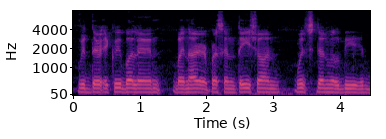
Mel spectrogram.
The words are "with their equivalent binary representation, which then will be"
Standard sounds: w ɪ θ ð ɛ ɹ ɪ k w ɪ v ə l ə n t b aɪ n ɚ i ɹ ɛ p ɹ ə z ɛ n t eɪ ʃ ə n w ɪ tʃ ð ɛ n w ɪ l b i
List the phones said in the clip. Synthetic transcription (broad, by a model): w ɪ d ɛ ɹ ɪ k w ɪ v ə l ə n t b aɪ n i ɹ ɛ p ɹ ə s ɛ n t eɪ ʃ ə n w ɪ tʃ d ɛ n w ɪ l b i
